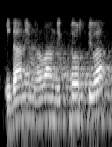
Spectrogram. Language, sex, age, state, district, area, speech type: Sanskrit, male, 18-30, Odisha, Ganjam, rural, conversation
